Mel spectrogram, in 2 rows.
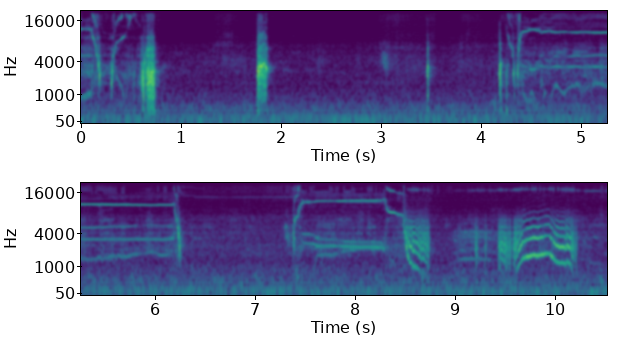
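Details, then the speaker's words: Vintage Sunmark 10-transistor AM/FM pocket radio on 9 V battery, AM band: high whistling tones slide and hold between sharp pops while tuning; squeal from bad AVC filter capacitors, low audio from bad coupling capacitors. "so sounds like we have bad capacitors a bad avc filters causing it to squeal and bad coupling capacitors are causing the low volume low audio"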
